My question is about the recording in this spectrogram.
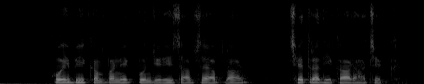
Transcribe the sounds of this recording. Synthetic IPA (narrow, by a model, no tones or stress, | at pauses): koːibʱikə̃mpənik̚pʊ̃nd͡ʒiɾɦɪsaːbseɐpnaːɾ | kʃʰeːt̪ɾəɐd̪ʱɪkaːɾɦaːt͡ʃɪk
